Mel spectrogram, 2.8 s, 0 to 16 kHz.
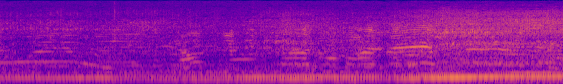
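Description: Engine of race car number 86 approaching at a car stunt show, a steady motor drone rising in pitch and loudness as it nears, with people talking over it.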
